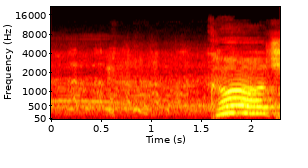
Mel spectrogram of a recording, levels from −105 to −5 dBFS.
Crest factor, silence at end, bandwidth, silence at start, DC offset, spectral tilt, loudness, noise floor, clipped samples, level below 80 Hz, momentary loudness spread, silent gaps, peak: 16 dB; 0 s; 10.5 kHz; 0 s; under 0.1%; -4.5 dB/octave; -25 LUFS; -46 dBFS; under 0.1%; -76 dBFS; 23 LU; none; -12 dBFS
